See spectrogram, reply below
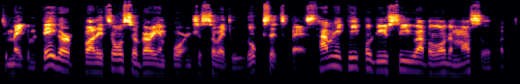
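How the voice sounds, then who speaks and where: A man with a mixed, Irish-influenced accent talks as an interview guest in a low, strikingly bright and forceful voice. He explains earnestly and with emphasis, in a conversational style, recorded very dry and close. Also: big pitch swings, racing, no echo. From Ireland. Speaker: podcast guest, bodybuilding coach.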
